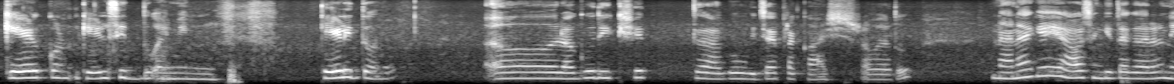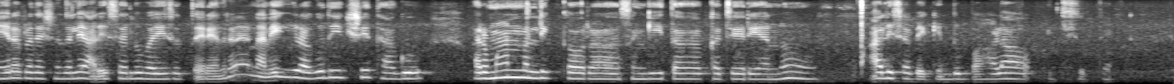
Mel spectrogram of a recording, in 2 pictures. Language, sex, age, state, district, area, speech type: Kannada, female, 45-60, Karnataka, Chikkaballapur, rural, spontaneous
